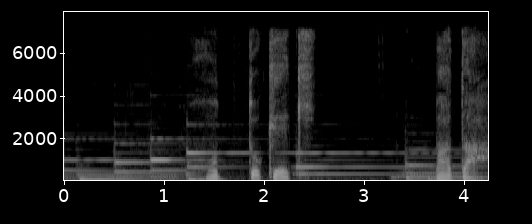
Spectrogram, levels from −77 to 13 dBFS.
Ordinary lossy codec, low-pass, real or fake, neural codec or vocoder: MP3, 64 kbps; 7.2 kHz; real; none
